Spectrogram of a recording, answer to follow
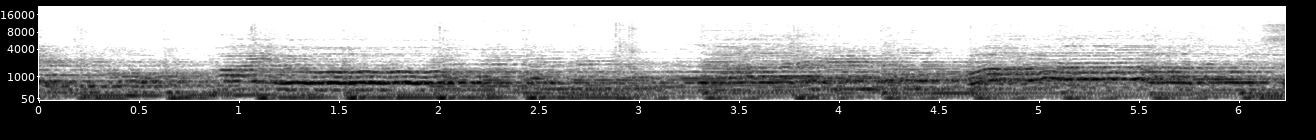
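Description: A woman singing a Korean song into a microphone over a backing track with a steady bass beat, holding long notes.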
